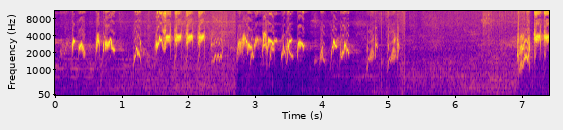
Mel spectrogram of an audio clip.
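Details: Red-whiskered bulbul singing a wild 'forest voice' song to encourage other birds to sing; lively strings of short whistled notes in rhythmic bursts, a quieter stretch midway, then a final loud phrase.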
